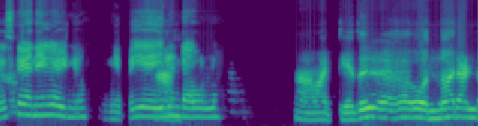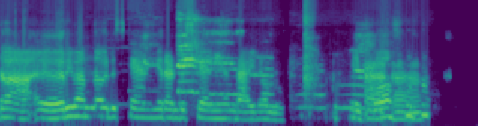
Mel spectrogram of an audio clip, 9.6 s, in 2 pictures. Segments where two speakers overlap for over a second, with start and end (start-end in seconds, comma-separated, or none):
none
